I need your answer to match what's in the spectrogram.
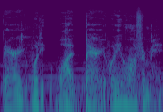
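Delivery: quiet whispered voice. Talking to someone only he knows about, whispering over his shoulder. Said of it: "I'm like whispering over my shoulder".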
